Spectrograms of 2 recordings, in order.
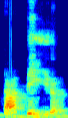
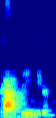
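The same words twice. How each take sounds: First: The first sound is a T instead of K. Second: The first sound is a K sound. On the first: The speaker calls it wrong. "substitui os fonemas K e G pelas letras D e T" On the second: The speaker calls it right. "que seria cadeira"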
